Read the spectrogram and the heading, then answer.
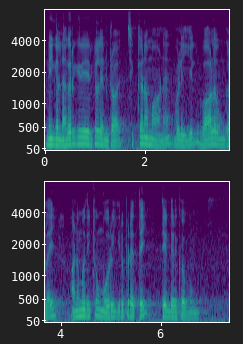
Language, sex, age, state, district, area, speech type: Tamil, male, 18-30, Tamil Nadu, Erode, rural, read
